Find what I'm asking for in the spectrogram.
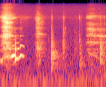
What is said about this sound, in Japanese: あーダメだごめんなさいあくびが出ちゃったすみません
